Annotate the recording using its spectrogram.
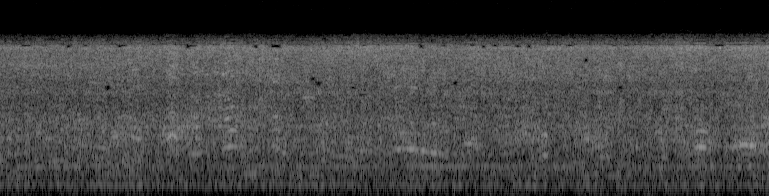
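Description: A fire truck's engine idles.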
